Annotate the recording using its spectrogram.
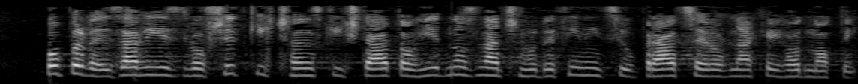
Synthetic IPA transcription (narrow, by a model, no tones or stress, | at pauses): pɔpr̩ʋɛːzaʋɪɛzɟʋɔfʃɛt̪kiːxt͡ʃlɛnskiːxʃt̪aːt̪ɔɣjɛd̪nɔznat͡ʃnuːd̪ɛfiniːt͡siupɾaːt͡sɛɾɔʊnakɛjɦɔd̪nɔt̪i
